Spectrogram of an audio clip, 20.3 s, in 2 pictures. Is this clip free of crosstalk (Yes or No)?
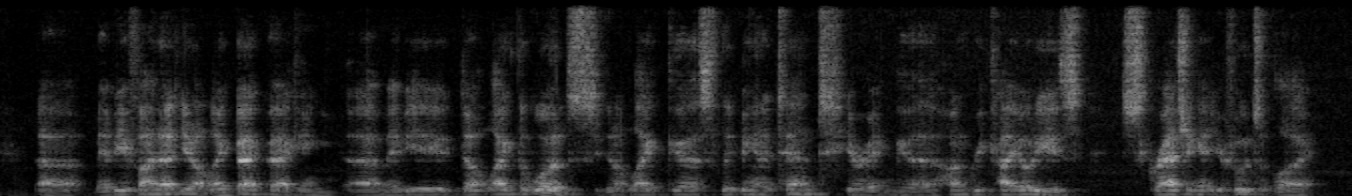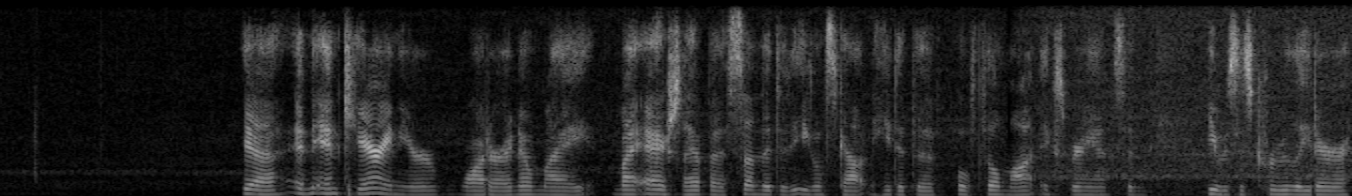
Yes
